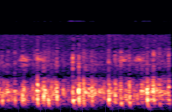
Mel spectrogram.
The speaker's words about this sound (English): We were just getting past those rocks when I heard what sounded like about a half a dozen horses coming toward me.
